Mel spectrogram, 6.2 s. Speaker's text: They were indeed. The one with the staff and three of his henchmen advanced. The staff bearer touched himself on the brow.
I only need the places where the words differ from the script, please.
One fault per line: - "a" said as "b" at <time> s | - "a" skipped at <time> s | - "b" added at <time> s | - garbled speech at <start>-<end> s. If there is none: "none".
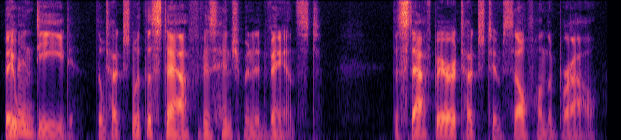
- "were" skipped at 0.1 s
- "one" said as "touched" at 1.0 s
- "and three" skipped at 2.0 s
